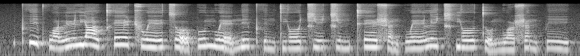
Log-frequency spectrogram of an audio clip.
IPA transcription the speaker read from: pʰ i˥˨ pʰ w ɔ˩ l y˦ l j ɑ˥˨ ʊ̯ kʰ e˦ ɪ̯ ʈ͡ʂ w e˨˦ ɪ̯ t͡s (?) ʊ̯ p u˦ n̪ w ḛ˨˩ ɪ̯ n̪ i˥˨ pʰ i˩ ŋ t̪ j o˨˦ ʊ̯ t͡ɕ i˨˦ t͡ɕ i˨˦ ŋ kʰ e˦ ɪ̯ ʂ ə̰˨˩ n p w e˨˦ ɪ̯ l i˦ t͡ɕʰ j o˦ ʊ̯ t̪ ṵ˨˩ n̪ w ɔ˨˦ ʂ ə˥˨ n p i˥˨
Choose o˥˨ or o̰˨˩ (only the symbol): o̰˨˩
